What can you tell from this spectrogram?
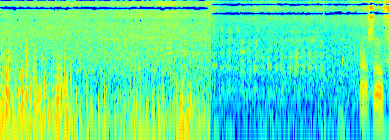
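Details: Sunday morning walk with Bear, a chocolate Labrador Retriever: about three seconds of loud, quick, breathy panting, then near quiet, followed by a short burst of a man's voice at the end.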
